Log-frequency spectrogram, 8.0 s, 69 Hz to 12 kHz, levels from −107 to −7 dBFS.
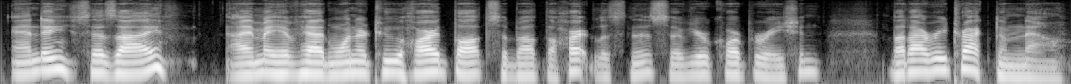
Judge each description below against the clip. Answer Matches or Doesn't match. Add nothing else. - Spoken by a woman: Doesn't match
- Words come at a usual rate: Matches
